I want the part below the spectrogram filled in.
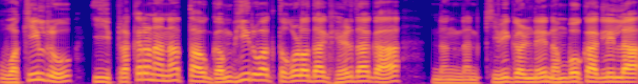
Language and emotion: Kannada, surprised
